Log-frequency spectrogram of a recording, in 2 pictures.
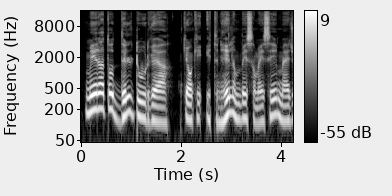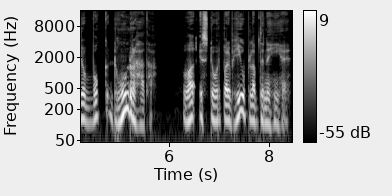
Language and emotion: Hindi, sad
